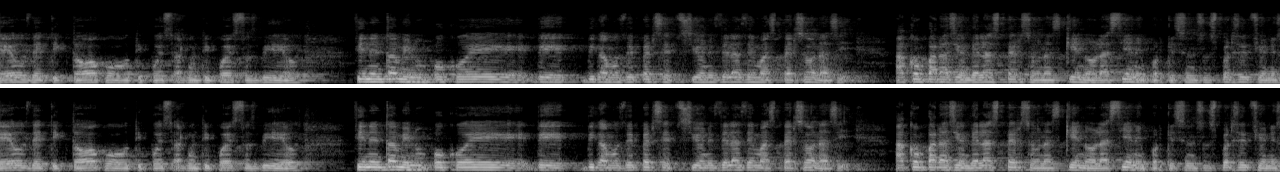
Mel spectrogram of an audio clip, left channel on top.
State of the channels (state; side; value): normal; both; correlation 0.82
